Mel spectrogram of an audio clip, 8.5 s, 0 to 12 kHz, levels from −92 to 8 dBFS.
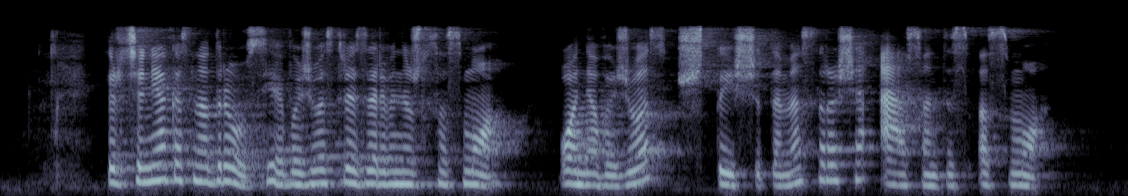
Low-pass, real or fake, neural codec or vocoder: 7.2 kHz; real; none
